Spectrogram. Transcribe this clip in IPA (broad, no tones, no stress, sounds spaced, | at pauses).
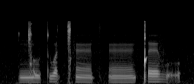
ŋ͡ǀ ʊ tʷ ɑ ǀʰ ɛ̃ː t͡sʼ ɛ̃ː ǃ ɛ v o̰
